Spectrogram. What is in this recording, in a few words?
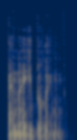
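"enabling", British English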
